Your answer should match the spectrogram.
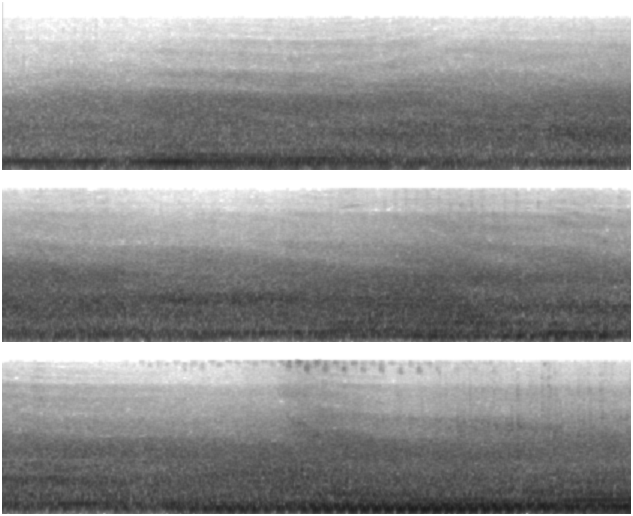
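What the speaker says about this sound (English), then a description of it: "Traffic on a Saturday afternoon here in" Saturday-afternoon street traffic rolls past in a steady, fairly loud wash of engine and tire noise, with heavier vehicles rumbling low and a louder surge near the end.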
